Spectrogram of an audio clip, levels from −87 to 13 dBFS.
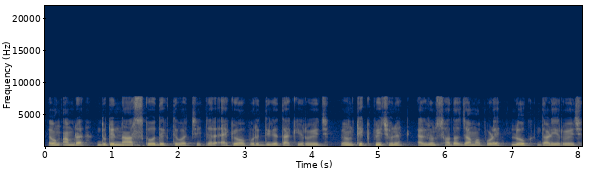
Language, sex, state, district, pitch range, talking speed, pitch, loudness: Bengali, male, West Bengal, Malda, 100-120 Hz, 165 wpm, 105 Hz, -27 LUFS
